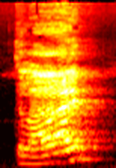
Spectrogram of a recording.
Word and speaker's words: climb: to the letter b b is silent before t and after m for example dao subtle subtle means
